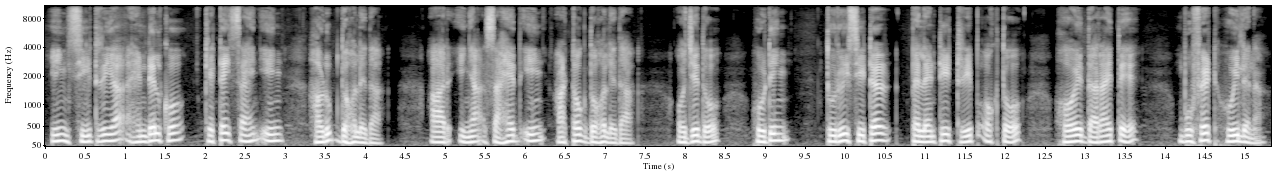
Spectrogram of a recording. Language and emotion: Santali, fearful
